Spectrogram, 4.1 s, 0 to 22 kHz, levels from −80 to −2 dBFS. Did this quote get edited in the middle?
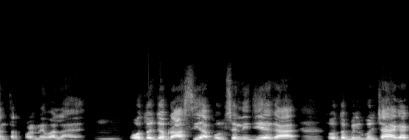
no; 0 cuts

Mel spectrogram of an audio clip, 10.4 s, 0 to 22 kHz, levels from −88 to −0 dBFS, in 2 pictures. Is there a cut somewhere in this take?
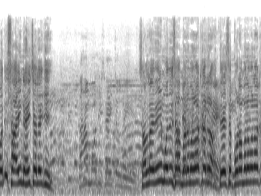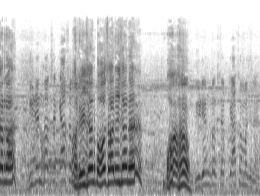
no; 0 cuts

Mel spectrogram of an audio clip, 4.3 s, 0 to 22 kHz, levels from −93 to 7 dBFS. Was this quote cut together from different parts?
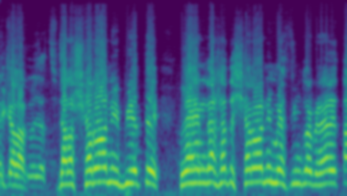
no; 0 cuts

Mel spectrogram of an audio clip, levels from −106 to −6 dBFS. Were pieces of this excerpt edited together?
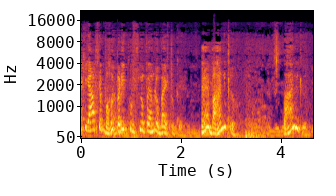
yes; 1 cut; at 2.4 s

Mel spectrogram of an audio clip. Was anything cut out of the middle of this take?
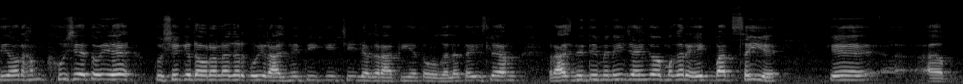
no; 0 cuts

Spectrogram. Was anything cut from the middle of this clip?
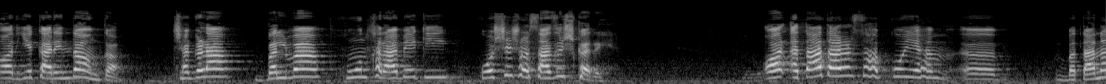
no; 0 cuts

